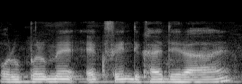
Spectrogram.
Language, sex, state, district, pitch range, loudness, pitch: Hindi, male, Arunachal Pradesh, Papum Pare, 115-120 Hz, -14 LUFS, 120 Hz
